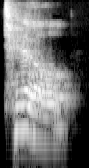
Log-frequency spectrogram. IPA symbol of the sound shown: tʰ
